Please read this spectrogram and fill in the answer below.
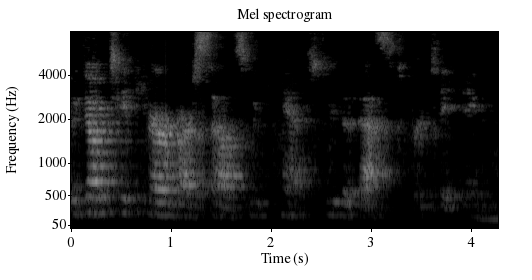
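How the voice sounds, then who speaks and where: A woman talks at a moderate pace with audible room echo in the recording. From New York City. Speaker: extension educator. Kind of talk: webinar presentation. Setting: webinar with small room audience. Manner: conversational, hesitant fillers.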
